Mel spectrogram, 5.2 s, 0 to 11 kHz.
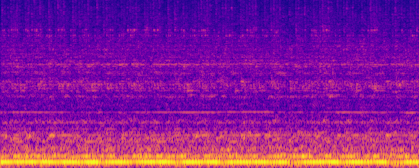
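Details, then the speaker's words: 1966 Chevrolet Impala, rebuilt engine possibly with a junkyard 6-litre cam, bigger injectors and truck headers, restarted after sitting since 2018: deep V8 idle about 850 rpm with a slight lope, owner suspects bad gas; lumpy idle. "Sitting here idling about 850. You can hear it's got a little lope, and that's probably bad gas."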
